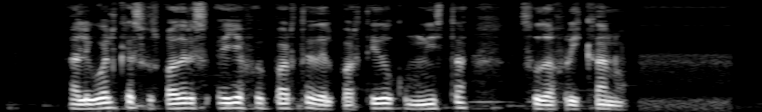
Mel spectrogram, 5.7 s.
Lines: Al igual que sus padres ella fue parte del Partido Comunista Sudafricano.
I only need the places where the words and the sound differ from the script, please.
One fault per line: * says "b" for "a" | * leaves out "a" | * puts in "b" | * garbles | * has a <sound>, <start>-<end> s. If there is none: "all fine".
all fine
